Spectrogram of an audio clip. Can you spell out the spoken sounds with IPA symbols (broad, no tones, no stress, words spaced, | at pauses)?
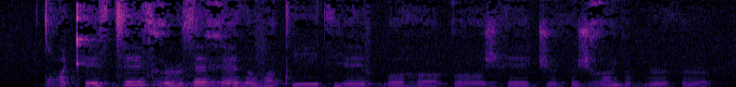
dˤiːkʰezd͡zeːz ɣə˞zɛ ɣɛðɤv ʌtʼiːt͡sjeːv bɤɦɤː kɤːʒheː t͡ʃɵθɵʒ ɣʌjɵ bə˞θə˞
